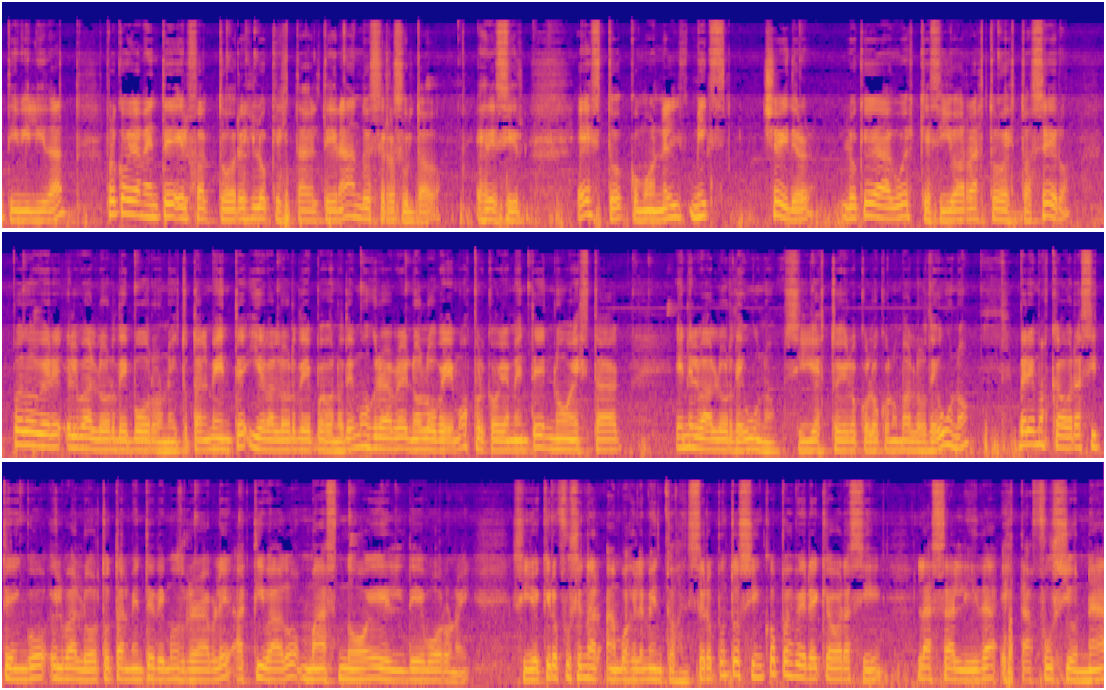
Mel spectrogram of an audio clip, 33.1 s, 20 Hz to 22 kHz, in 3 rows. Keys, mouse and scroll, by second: 3.1-33.0 drag.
